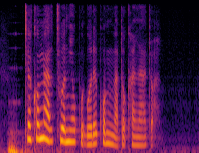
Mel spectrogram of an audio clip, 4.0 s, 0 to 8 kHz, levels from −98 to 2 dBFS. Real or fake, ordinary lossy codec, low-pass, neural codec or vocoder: fake; none; 7.2 kHz; codec, 16 kHz, 0.5 kbps, FunCodec, trained on Chinese and English, 25 frames a second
